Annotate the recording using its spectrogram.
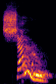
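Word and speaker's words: שמרו: Saya membacanya dengan Shamru, yang dimana Vav ini adalah pembubuhan, dia adalah matres leksionis yang menjadi penanda vokal U, Shamru.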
